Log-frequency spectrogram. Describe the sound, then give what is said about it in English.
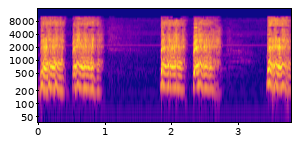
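Sheep bleat loudly, five wavering cries coming in pairs with short silences between, then a final single bleat. “I hear another sound of sheep.”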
